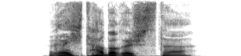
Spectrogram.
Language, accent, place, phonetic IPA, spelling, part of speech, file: German, Germany, Berlin, [ˈʁɛçtˌhaːbəʁɪʃstɐ], rechthaberischster, adjective, De-rechthaberischster.ogg
- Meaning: inflection of rechthaberisch: 1. strong/mixed nominative masculine singular superlative degree 2. strong genitive/dative feminine singular superlative degree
